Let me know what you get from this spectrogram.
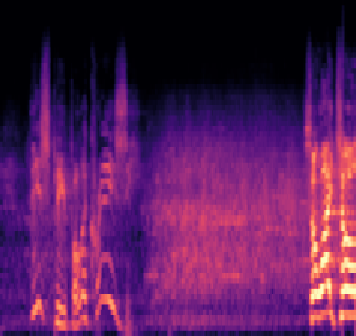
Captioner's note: laughter and applause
